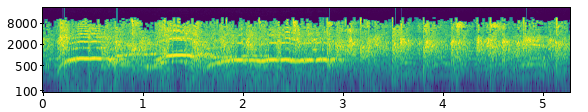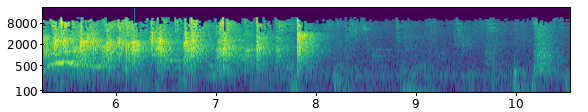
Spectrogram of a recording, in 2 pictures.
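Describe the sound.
An audience applauds and cheers to welcome a comedian onto the stage at a comedy show. The dense, loud clapping thins out and fades to near silence in the last couple of seconds.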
